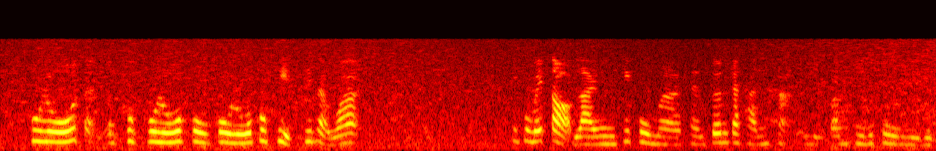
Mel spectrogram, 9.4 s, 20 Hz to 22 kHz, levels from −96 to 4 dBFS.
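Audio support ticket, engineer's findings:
Noise suppressor artifacts throughout: steady background pulled down about 17 dB between phrases, residue rising under speech. Unlike plain room noise, level pumps frame by frame with the sound.

Speech cut by the noise suppressor at 0.84–1.11 s, 3.04–3.34 s, 6.8–7.13 s and 7.32–9.26 s: quiet speech parts dropped up to about 16 dB, swallowed rather than clipped or muted outright; longest stretch about a second affected.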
